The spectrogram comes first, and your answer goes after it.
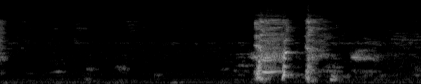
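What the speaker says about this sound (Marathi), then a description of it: "मला खोकला आहे खोकला येतोय" Two sharp coughs burst out close by after a few quiet seconds, followed by a brief throaty sound.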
